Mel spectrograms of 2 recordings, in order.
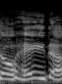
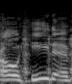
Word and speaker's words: Ojeda: you had it though his name's Ojeda or ohida if you wanted to call him that you had the fajita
